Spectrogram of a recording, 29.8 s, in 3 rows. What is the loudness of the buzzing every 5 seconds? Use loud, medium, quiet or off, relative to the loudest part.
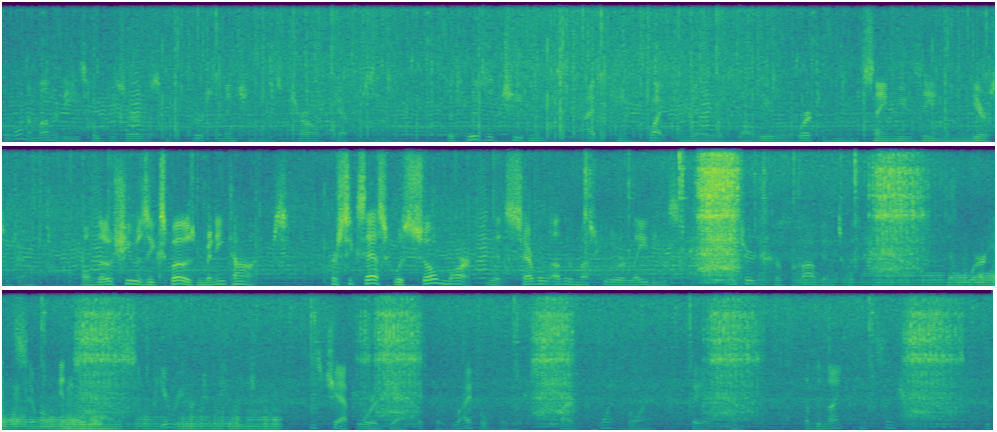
quiet, quiet, quiet, medium, loud, off.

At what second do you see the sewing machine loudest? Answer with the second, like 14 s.
17 s.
